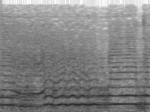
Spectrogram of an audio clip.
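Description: Loud music holding one long note that dips in pitch shortly after the start and then wavers up and down.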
